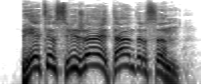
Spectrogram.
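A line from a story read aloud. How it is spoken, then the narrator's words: Shouted. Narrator (Russian): закричал Джаспер старшему из матросов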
